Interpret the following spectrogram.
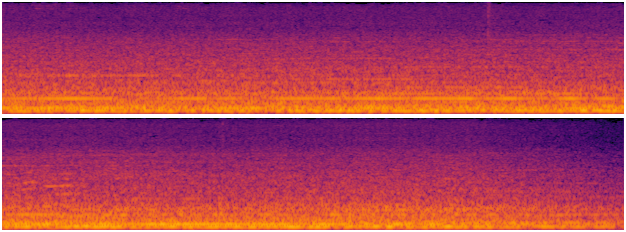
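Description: Busy train station platform ambience: a steady low hum with a murmur of crowd voices.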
